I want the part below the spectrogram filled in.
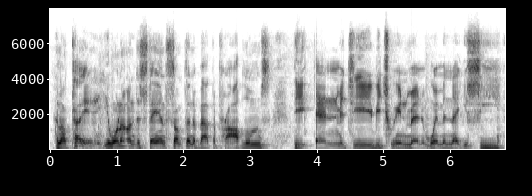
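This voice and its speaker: A man doing a profane stand-up comedy rant, jumping into shrill voices to act out characters. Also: creaky, fairly bright tone, breathy edge, lo-fi sound. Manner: profane, ranting, acts out characters in sudden high voices.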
